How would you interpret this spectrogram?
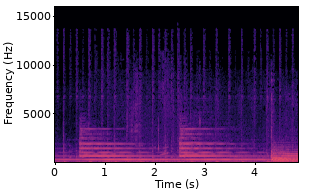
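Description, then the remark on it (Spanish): A large clock bell chimes three times for children's New Year's Eve chimes in the Plaza del Ayuntamiento in Valencia, Spain, about two seconds apart, each strike ringing out and sustaining over a steady background hum and faint crowd noise. “Han sido los más pequeños quienes han disfrutado de las campanadas infantiles en la plaza del Ayuntamiento de Valencia, con multitud de actividades y talleres.”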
